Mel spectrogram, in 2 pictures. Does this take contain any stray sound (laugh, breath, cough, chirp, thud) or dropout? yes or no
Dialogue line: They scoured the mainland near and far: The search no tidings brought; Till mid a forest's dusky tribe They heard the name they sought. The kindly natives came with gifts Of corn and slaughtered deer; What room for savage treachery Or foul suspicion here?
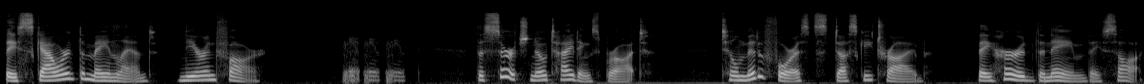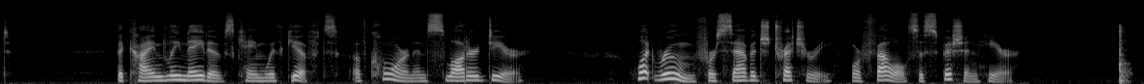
yes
